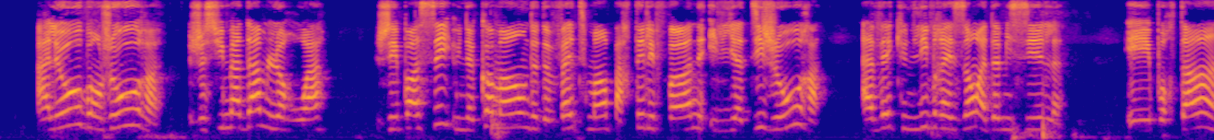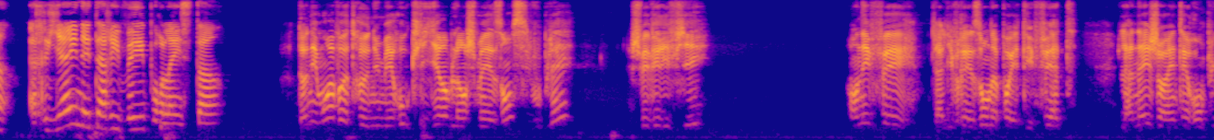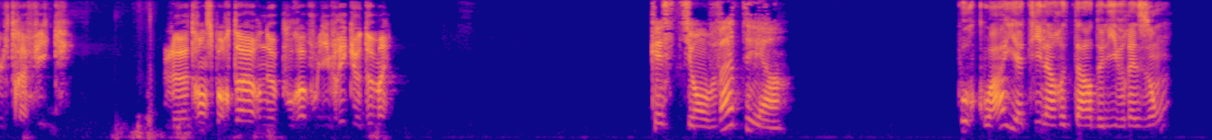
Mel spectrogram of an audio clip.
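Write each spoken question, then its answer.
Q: Pourquoi y a-t-il un retard de livraison ?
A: À cause de la neige, qui a interrompu le trafic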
